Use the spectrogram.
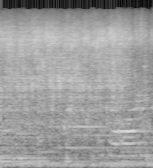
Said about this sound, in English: Mom, you peeing up there? What are you doing? Watering your plants or? Why?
